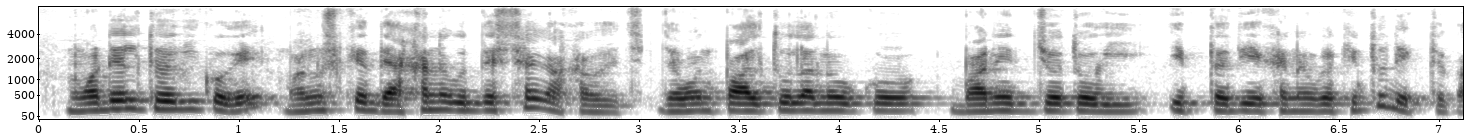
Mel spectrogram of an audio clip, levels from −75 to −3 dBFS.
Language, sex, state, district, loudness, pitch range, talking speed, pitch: Bengali, male, West Bengal, Kolkata, -17 LUFS, 145-155 Hz, 160 wpm, 150 Hz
